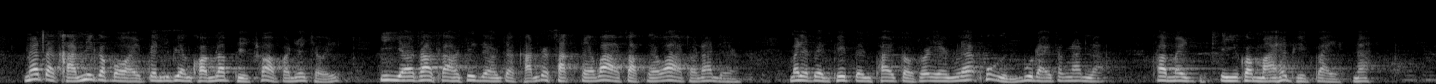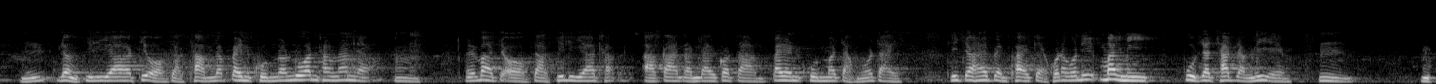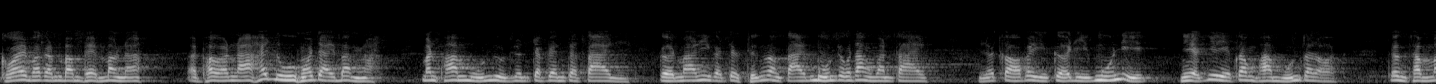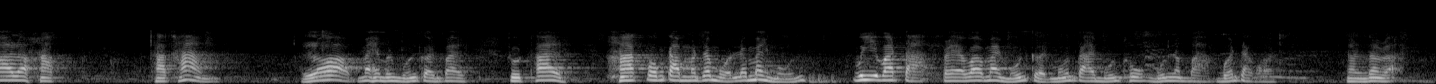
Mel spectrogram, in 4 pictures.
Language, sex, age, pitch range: English, male, 60-79, 150-185 Hz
